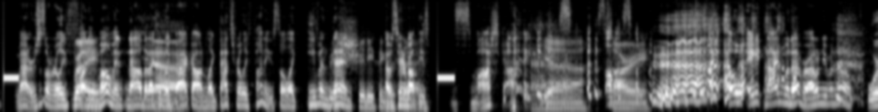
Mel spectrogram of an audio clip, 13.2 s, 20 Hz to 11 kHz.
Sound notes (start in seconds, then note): 0.0 beep; 6.5 beep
